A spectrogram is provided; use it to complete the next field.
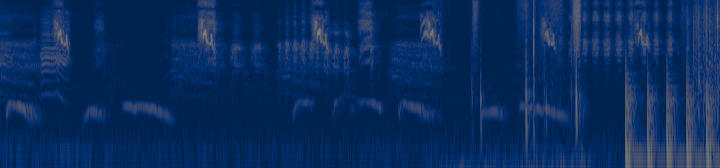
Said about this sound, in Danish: Og måske en skovdue også, nu hvor der er park.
